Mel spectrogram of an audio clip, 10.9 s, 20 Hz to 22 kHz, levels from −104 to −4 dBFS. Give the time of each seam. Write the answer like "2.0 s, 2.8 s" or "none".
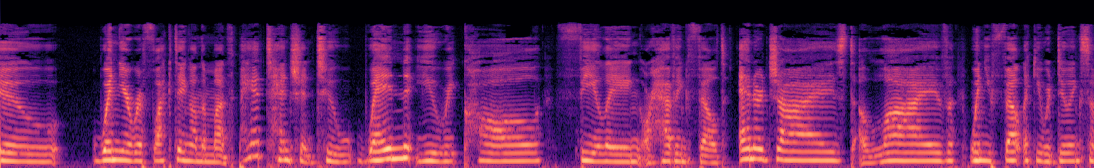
5.5 s, 9.6 s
